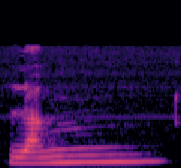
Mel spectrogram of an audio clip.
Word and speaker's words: लं: जो आखिर में लंग मैंने बोला, वो बोलते समय ल का उच्चारण करने के बाद वो उच्चार को खींच के हमारी जो जिह्वा है उसको गोल करके पीछे की ओर ले जाना है। तो जैसे म के बजाय अंग ऐसा उच्चार हो।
